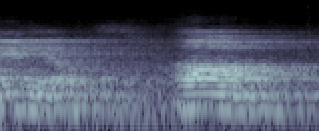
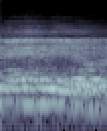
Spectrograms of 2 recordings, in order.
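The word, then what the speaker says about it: Manteo: This is kind of like Roanoke Island in Manio. And we say Manio, even though it's M-A-N-T-E-O. English teachers, the T is silent. We say Manio.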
